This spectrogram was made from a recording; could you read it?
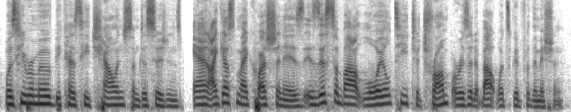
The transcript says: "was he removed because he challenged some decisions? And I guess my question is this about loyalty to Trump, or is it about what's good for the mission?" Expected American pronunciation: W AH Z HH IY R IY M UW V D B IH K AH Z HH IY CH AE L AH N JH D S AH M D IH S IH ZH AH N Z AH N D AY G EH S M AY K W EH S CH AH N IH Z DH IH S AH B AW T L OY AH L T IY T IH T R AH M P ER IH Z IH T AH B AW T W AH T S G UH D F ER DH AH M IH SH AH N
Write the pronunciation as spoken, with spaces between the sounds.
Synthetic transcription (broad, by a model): W AH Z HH IY R IY M UW V D B IH K AH Z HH IY CH AE L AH N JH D S AH M D IH S IH ZH AH N Z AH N AY G EH S M AY K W EH S CH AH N IH Z DH IH S AH B AW T L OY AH L T IY T IH T R AH M P ER IH Z IH T AH B AW T W AH T S G UH D F ER DH AH M IH SH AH N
